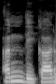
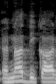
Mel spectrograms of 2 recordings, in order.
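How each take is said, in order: First: Said in the usual way. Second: अनाधिकार with long naa; mispronounced अनधिकार. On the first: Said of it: "अनधिकार होगा". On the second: Shown as a demonstration. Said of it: "अनाधिकार नहीं होगा".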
